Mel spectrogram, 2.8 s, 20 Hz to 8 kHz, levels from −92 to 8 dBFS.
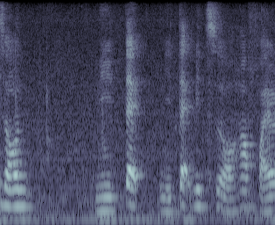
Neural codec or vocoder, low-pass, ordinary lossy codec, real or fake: none; none; none; real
